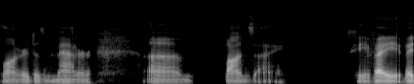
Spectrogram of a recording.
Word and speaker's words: bonsai: the rest uh which what syllable receives primary stress uh the first one Bonsai Bonsai I know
